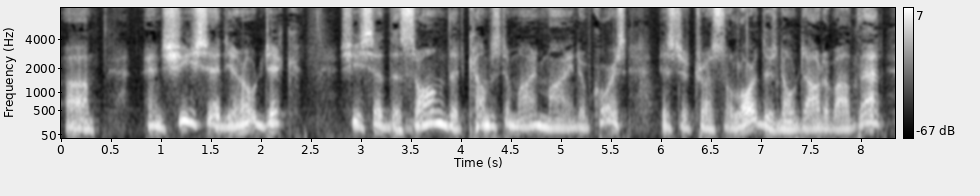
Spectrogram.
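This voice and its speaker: An older man hosting a radio program informally, with a gravelly, husky voice and an earnest, halting way of repeating himself. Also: high voice, expressive, a little mellow, no room sound. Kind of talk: informal hosting, introducing songs.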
